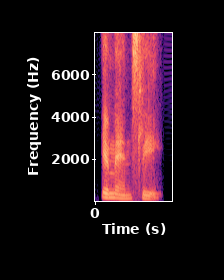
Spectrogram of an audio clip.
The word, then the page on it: immensely: Indian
